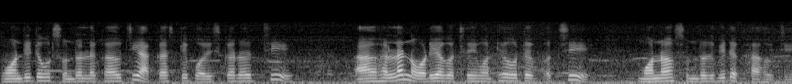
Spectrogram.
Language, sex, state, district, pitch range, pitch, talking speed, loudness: Odia, male, Odisha, Khordha, 130-150 Hz, 140 Hz, 165 wpm, -21 LUFS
